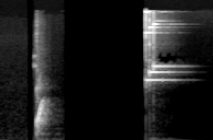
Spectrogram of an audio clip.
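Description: Two short edited-in transition sound effects: a quick pop that rises in pitch, then about a second later a bright chime with a few high ringing tones that fades out quickly.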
